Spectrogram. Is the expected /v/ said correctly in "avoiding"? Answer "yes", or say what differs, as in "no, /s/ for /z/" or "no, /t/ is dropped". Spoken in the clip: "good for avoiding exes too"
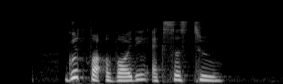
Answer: yes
